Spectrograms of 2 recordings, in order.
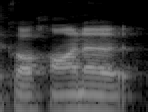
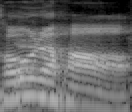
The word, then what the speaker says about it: Konoha: Just wear the on-air sign like it's a Kohana.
